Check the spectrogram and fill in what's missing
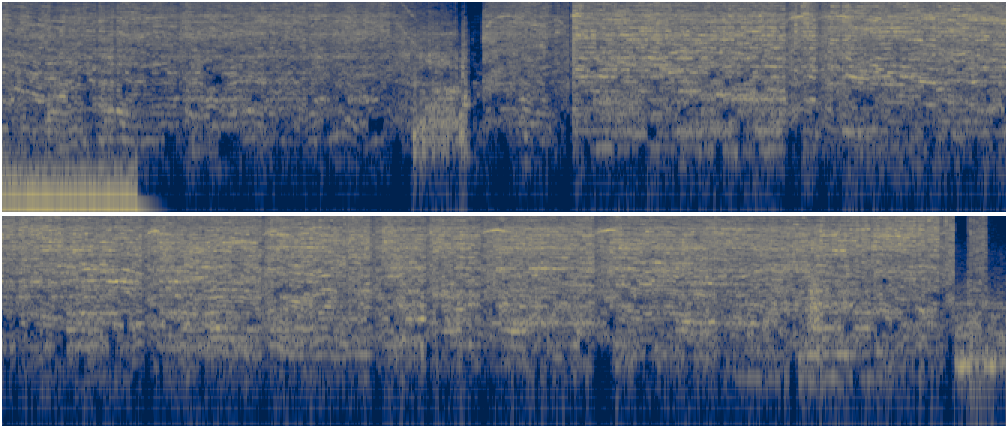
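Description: A power saw cuts two small pieces of leftover metal from an old muffler guard in a workshop, a loud, continuous harsh grinding whine that holds almost unbroken after a brief pause near the start.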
